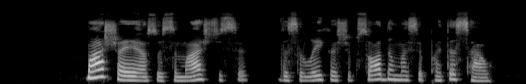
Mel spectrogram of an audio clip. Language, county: Lithuanian, Vilnius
